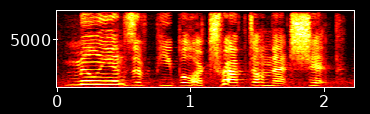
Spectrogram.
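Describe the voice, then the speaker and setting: High-voiced, earnest young heroine played by a woman. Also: normal speed, background noise, lightly acted. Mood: urgent pleading. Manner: pleading, sincere. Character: earnest, compassionate young female superhero newcomer. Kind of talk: video game cutscene acting.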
